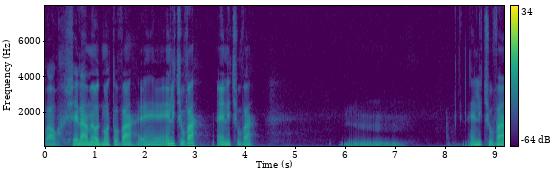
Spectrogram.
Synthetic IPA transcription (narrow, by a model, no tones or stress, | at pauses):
wawʃe̞ːlame̞o̞d̪meo̞d̪̚t̪o̞vaeʔḛnlit͡ʃuvaenlit͡ʃuva | ḛnlit͡ʃuva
